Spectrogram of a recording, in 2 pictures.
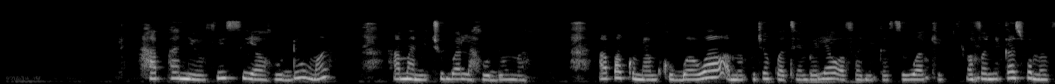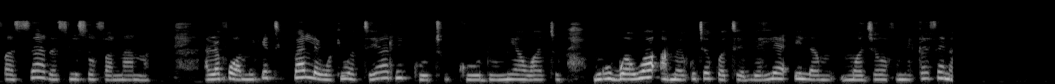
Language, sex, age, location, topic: Swahili, male, 25-35, Nakuru, government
